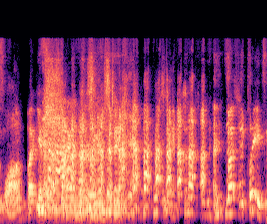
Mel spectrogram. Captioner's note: laughter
